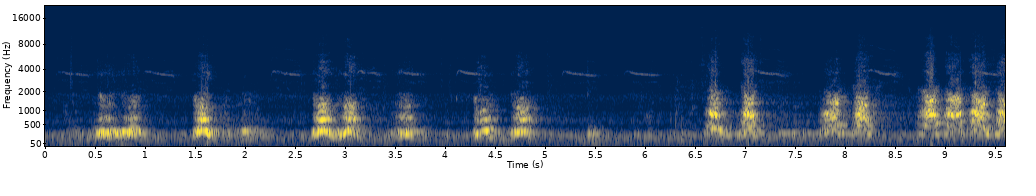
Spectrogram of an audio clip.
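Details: Great Dane puppies yapping at Puppy Hill, 18 November 2018, early afternoon: a long run of sharp, irregular yips and short barks, some doubled, with thin high whistled tones faintly repeating behind them.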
